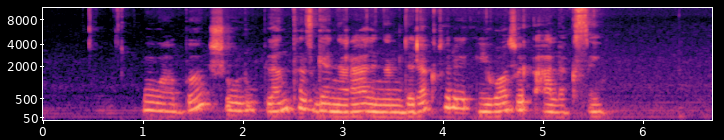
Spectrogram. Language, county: Lithuanian, Tauragė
